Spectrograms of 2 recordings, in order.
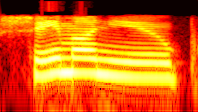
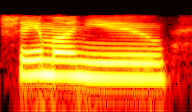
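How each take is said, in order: First: It is said in a stern, harsh tone. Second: It is said in a gentle, kind tone. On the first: The scolding is meant seriously. "the tone changed" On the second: The scolding is meant softly. "at first he was kind of trying to be nice about it"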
